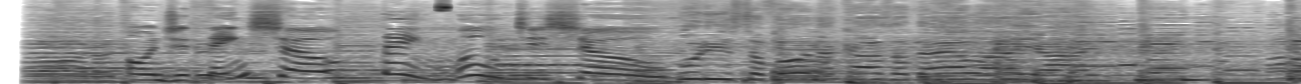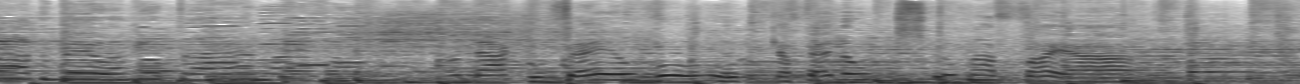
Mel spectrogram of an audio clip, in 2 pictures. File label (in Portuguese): Locutora; MSW Gilberto Gil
